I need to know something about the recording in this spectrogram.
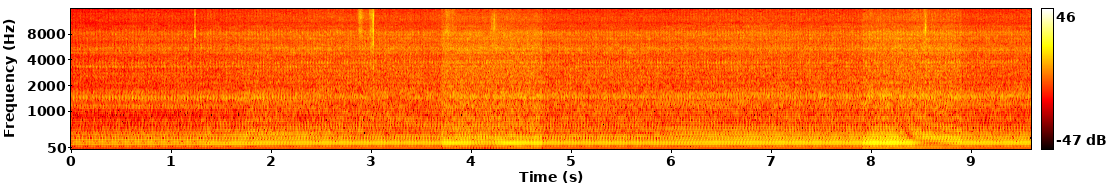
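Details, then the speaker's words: Kings 2kVA generator, economy mode off, running lights, air conditioner at 16°C, a 195 L 3-way fridge and fans: the hum briefly dips and recovers as load comes on, then settles. Normal running under load. "it's still doing it so it's running a few lights the air con set at 16° and now my 195 L uh 3-way fridge buying some couple of fans"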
